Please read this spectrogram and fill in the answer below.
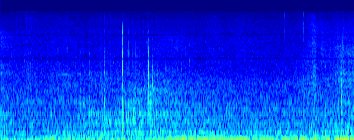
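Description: Low, steady background rumble with a few faint light clicks.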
